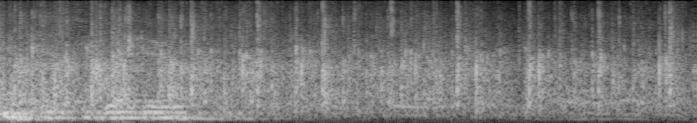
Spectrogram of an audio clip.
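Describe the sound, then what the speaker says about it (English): A crowd at a school hall of fame ceremony claps for the food staff, loud and dense at first, then thinning and fading slightly, with faint voices underneath. "let's give a round of applause to the food staff"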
